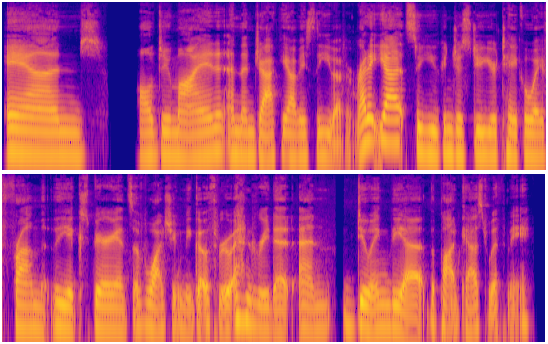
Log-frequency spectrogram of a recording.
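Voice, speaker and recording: Low, smooth-voiced woman podcast host. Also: moderate pace, dry recording, studio quality. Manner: candid, profane. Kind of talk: casual podcast conversation.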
